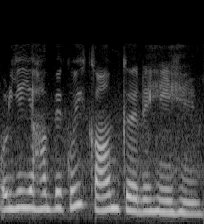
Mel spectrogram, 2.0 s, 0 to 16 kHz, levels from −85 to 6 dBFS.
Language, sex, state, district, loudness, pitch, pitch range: Urdu, female, Andhra Pradesh, Anantapur, -21 LUFS, 240 Hz, 205-265 Hz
